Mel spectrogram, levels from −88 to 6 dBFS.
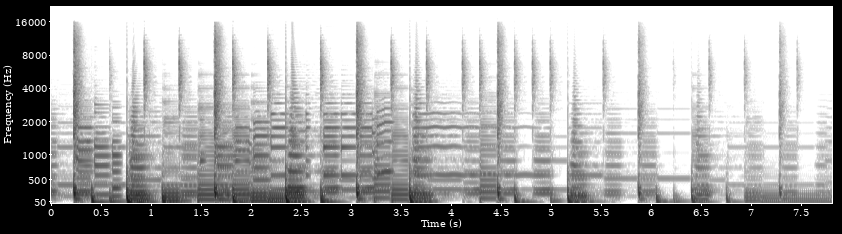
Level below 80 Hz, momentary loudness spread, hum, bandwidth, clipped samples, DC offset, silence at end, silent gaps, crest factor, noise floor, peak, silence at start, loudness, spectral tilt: -22 dBFS; 18 LU; none; 15 kHz; under 0.1%; under 0.1%; 0 s; none; 18 dB; -39 dBFS; 0 dBFS; 0 s; -19 LUFS; -6.5 dB/octave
